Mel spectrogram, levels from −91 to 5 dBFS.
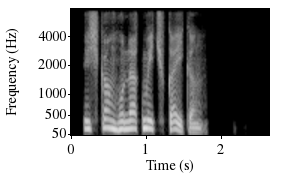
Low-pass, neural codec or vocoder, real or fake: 7.2 kHz; codec, 24 kHz, 0.9 kbps, DualCodec; fake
